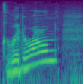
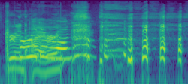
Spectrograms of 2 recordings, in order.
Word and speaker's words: gridiron: saw it written down i read it as like grideron and like what the is that like what is happening it seems like such a hard to pronounce word i'm like it's grid iron i remember being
